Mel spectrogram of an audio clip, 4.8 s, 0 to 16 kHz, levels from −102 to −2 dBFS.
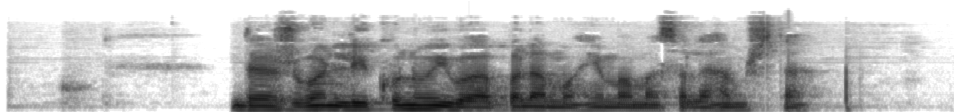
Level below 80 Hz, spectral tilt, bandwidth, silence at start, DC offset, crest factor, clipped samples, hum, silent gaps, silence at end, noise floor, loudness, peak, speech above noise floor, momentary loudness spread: -48 dBFS; -6 dB/octave; 9.2 kHz; 1.15 s; under 0.1%; 14 dB; under 0.1%; none; none; 0.75 s; -63 dBFS; -14 LUFS; 0 dBFS; 49 dB; 12 LU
